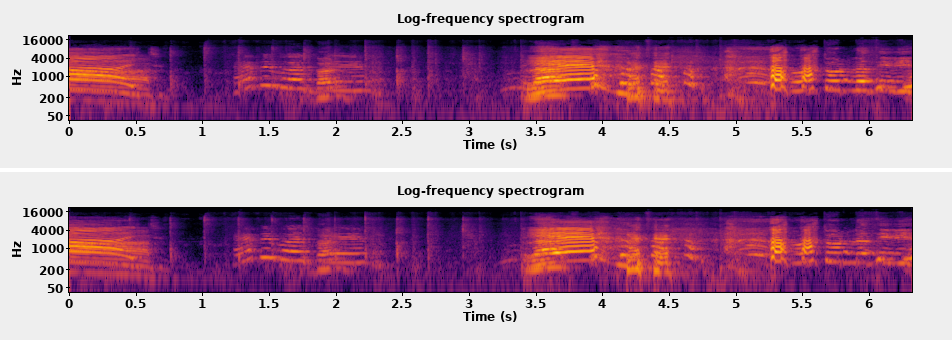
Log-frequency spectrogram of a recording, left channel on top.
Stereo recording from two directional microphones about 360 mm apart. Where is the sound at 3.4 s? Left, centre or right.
Centre.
